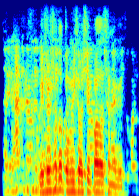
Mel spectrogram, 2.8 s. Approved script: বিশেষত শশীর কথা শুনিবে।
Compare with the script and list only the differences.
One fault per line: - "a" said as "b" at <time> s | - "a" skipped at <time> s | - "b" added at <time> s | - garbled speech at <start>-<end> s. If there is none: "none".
- "তুমি" added at 1.3 s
